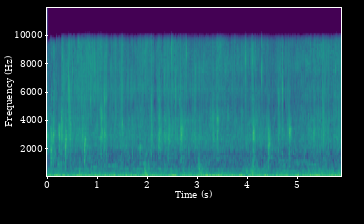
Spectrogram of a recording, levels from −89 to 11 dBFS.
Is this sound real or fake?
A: fake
